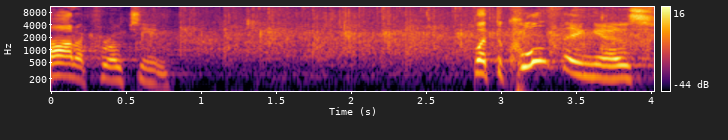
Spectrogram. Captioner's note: applause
